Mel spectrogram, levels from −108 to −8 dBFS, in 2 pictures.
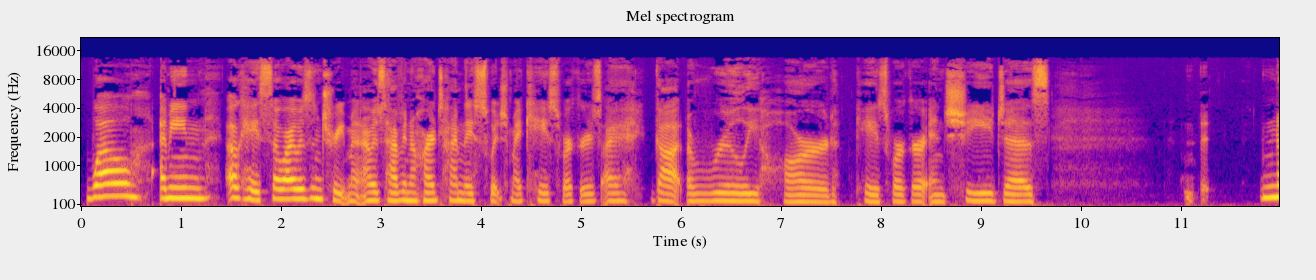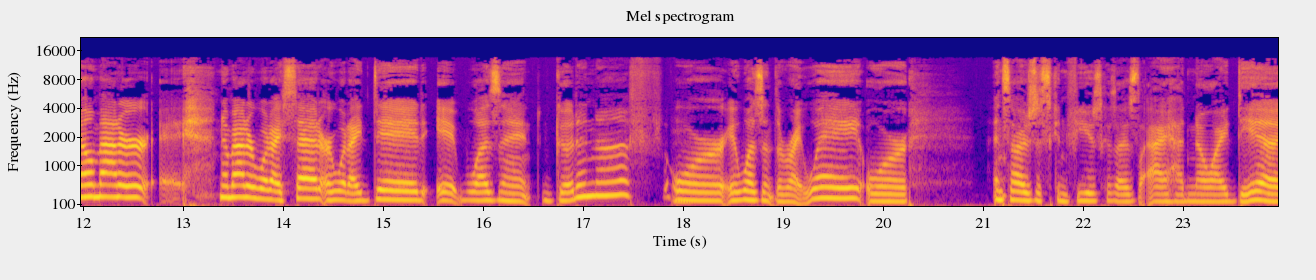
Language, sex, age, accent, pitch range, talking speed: English, female, 20-39, American, 170-210 Hz, 160 wpm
